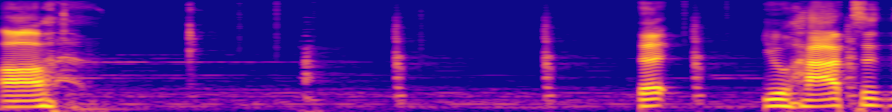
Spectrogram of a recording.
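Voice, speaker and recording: A man's voice: medium pitch, little pitch movement, very slow, fairly bright tone, faint music behind. Casual young man thinking aloud. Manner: thinking aloud, laughs often. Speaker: streamer. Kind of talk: casual co-op game chat.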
